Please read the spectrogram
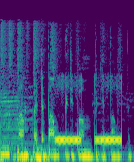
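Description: An outgoing phone call from Cork's Red FM to a listener rings with a steady double-burst ringback tone, two short electronic rings heard over a busy background of music and studio sound.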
